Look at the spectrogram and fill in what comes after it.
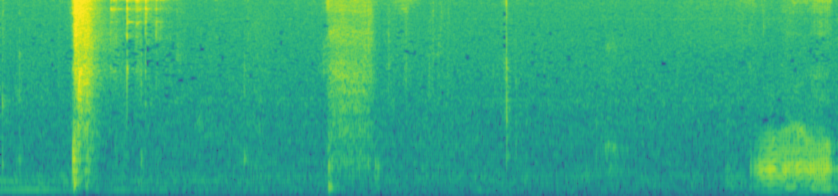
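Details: Dog named Echo sneezing during rain, with one forceful hissing sneeze, a softer puff two seconds later, then near silence before a brief wavering tonal whine near the end.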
